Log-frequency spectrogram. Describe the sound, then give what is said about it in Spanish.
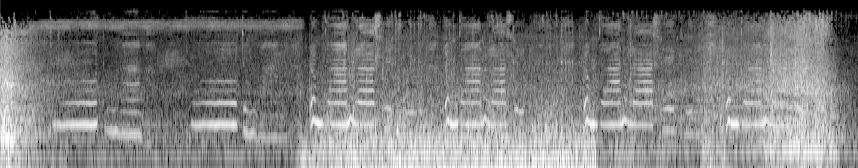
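A car drives along a dusty road in rural Africa. A low engine rumble comes in partway through and holds steady under music and a speaking voice, with a brief dip before it returns. “En coche por un camino polvoriento.”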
